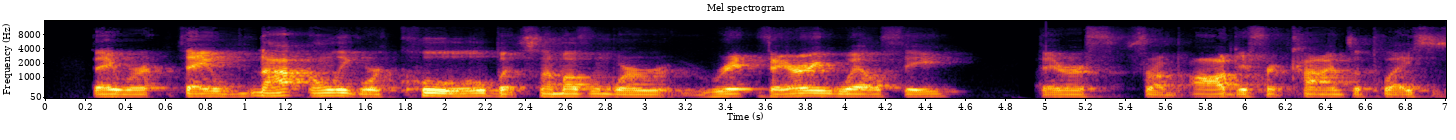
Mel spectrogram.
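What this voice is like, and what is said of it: Southern Indiana accent. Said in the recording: “my Southern Indiana accent”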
